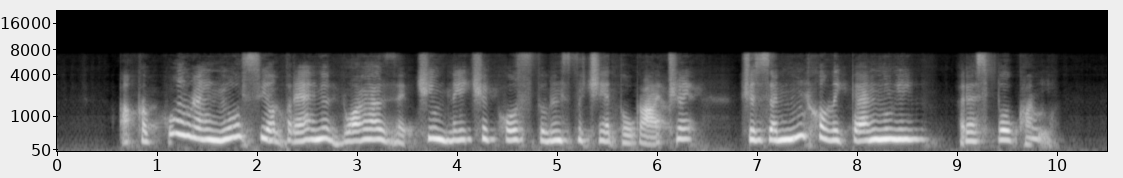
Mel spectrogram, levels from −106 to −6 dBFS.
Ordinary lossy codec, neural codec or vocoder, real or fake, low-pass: none; codec, 16 kHz, 0.5 kbps, FreqCodec, larger model; fake; 7.2 kHz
